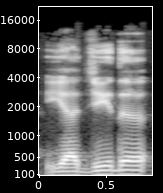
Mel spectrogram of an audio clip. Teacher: یجد، دال پہ قلقلہ کرنا ہے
